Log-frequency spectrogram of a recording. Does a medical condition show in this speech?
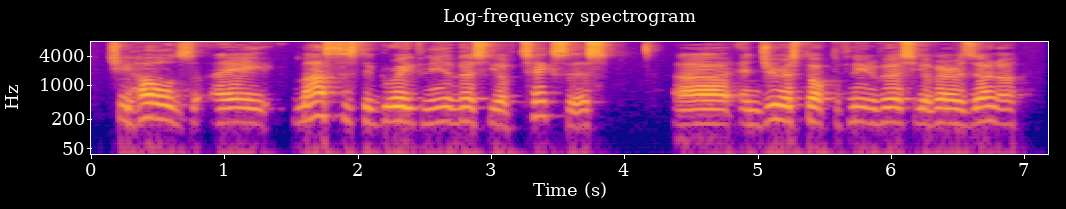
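No.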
